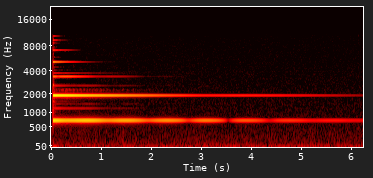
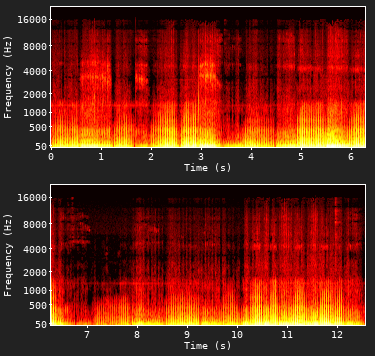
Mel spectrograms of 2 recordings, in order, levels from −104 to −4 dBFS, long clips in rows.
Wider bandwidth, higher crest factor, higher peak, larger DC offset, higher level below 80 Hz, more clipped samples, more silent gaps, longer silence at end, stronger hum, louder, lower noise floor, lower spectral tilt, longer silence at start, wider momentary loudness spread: first, 10.5 kHz vs 4.9 kHz; about the same, 20 dB vs 16 dB; second, -24 dBFS vs -2 dBFS; neither; second, -84 dBFS vs -18 dBFS; neither; neither; first, 1.25 s vs 0.1 s; neither; second, -38 LUFS vs -23 LUFS; first, -69 dBFS vs -48 dBFS; second, 0.5 dB/octave vs -9.5 dB/octave; about the same, 0.05 s vs 0 s; first, 26 LU vs 18 LU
